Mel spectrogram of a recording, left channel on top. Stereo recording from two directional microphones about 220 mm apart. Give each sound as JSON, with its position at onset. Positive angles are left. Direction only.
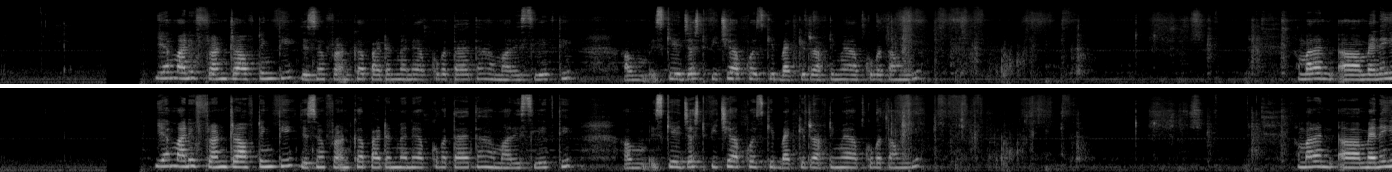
{"t": 1.5, "sound": "a woman's voice", "side_deg": -55}
{"t": 13.0, "sound": "speech", "side_deg": -50}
